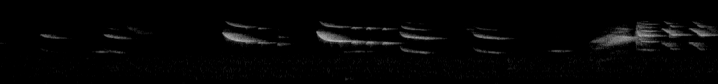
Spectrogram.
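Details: Wambi mini ledekan teasing song with varied phrases, for training same-kind birds: soft downslurred whistles, loud sweeping falling notes, then a dense buzzy trill at the end.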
